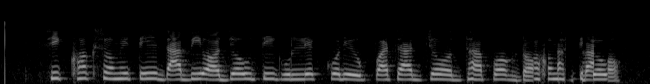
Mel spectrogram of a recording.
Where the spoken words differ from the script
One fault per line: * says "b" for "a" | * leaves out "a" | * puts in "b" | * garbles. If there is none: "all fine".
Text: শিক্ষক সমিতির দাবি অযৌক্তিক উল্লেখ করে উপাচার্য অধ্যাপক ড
* garbles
